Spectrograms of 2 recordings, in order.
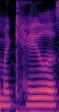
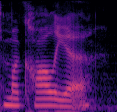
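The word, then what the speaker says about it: Micalea: My other one was, and we were pronouncing her name wrong. We were saying Michaela Smelter. It's Macalia.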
